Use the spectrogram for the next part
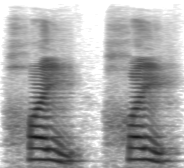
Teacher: خا حروف مستعلیہ میں سے ایک ہے، اس کی ادائیگی موٹے طریقے سے کرتے ہوئے ہم یا لین کر رہے ہیں، نرمی کے ساتھ ملا رہے ہیں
